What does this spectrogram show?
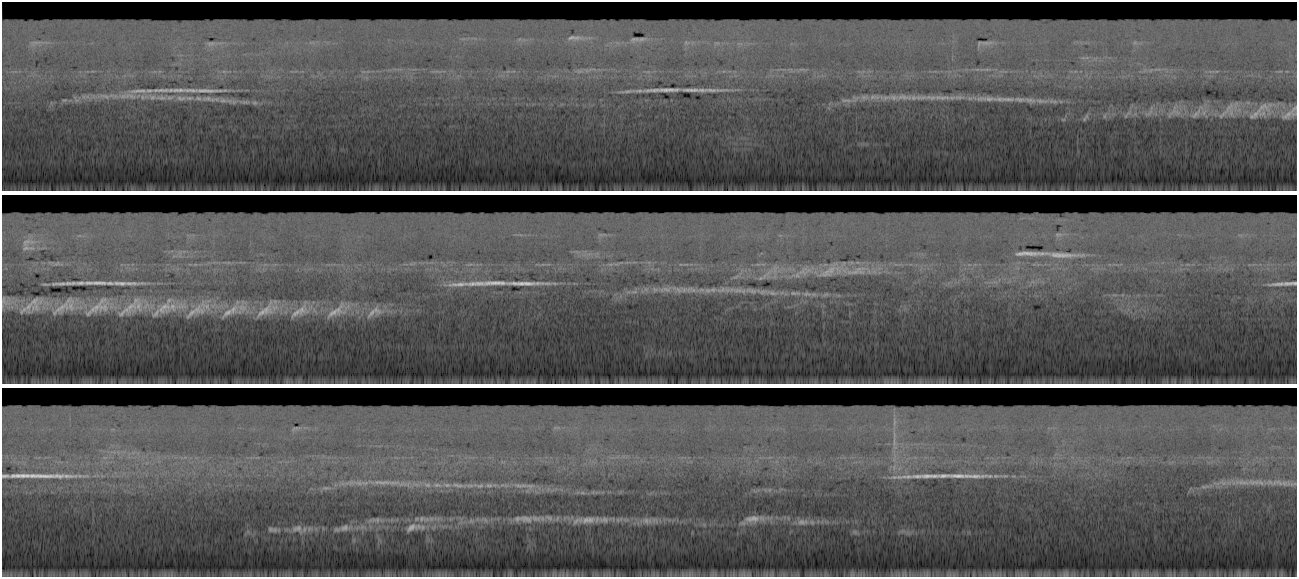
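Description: Birds calling over a steady natural background hiss. Short whistled notes, some falling in pitch, repeat every few seconds; a fast trill comes about eight seconds in and lasts a few seconds, and lower warbling calls come around twenty-two seconds in.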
